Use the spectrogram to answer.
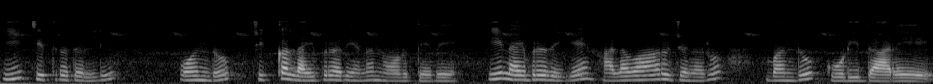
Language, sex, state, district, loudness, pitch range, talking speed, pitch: Kannada, female, Karnataka, Bellary, -30 LUFS, 175-225 Hz, 85 wpm, 200 Hz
